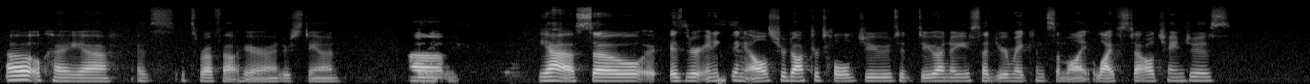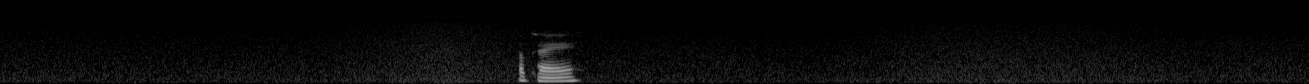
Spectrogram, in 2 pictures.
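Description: Speech suppressed in double talk at 4.05–4.16 s and again at 4.40–4.49 s: the talker's speech dips sharply, by about 20 dB, in the first stretch and only slightly in the second. Both sides are likely speaking at once, and the echo canceller, unable to separate the talker from loudspeaker echo, turns everything down.

Other side's voice leaking through at 5.04–5.21 s: a faint second voice, about 25 dB below the talker, sits briefly under the speech. This is likely far-end audio from the talker's loudspeaker that the echo canceller did not fully remove from the microphone signal.

Speech suppressed in double talk returns at 7.19–7.37 s, with the talker pulled down by about 10 dB for a fraction of a second. This is likely the same overlap, with the canceller again ducking the near-end speech while the far end talks.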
